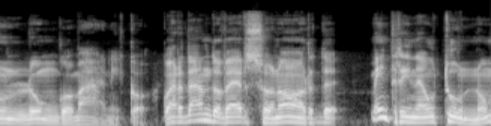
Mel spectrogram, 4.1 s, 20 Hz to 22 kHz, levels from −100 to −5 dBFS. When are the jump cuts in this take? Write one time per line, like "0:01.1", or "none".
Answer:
0:01.3
0:02.9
